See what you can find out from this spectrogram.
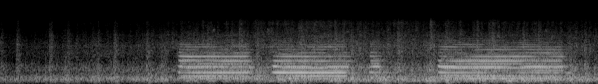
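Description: A train rumbles steadily past while its horn sounds several loud, sustained blasts, two close together and then a longer one, over the continuous roar of the cars.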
